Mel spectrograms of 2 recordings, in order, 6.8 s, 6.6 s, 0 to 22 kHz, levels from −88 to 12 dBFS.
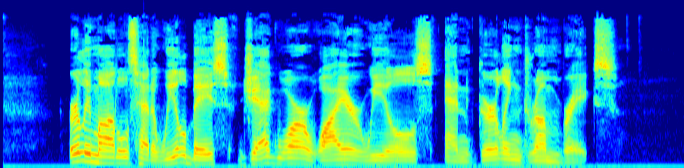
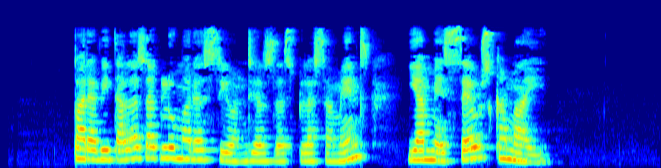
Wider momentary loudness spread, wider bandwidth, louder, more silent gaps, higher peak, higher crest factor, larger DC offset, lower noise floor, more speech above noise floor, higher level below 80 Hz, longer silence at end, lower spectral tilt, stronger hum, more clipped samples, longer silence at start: about the same, 7 LU vs 8 LU; first, 16 kHz vs 11.5 kHz; first, -17 LUFS vs -21 LUFS; neither; first, 0 dBFS vs -4 dBFS; about the same, 18 dB vs 18 dB; neither; second, -55 dBFS vs -71 dBFS; second, 37 dB vs 50 dB; first, -54 dBFS vs -72 dBFS; second, 0.7 s vs 1.15 s; second, -1.5 dB/octave vs -4 dB/octave; neither; neither; about the same, 0.7 s vs 0.75 s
